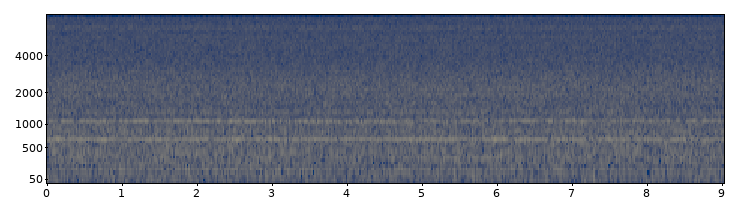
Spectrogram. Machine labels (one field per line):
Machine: fan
